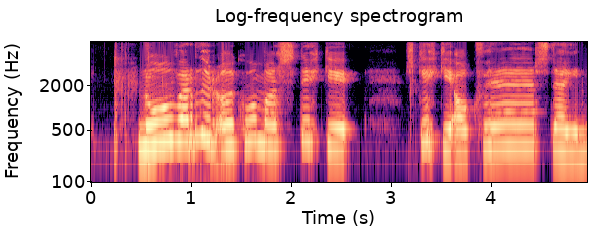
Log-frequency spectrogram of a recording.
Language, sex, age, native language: Icelandic, male, 11, Icelandic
